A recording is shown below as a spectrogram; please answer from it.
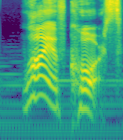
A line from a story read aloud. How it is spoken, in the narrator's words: laughed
